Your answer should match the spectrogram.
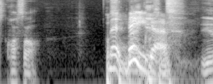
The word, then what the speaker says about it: croissant: Go pronounce it. So I can't say croissant. It's croissant.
